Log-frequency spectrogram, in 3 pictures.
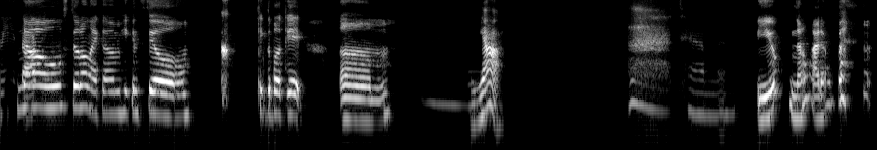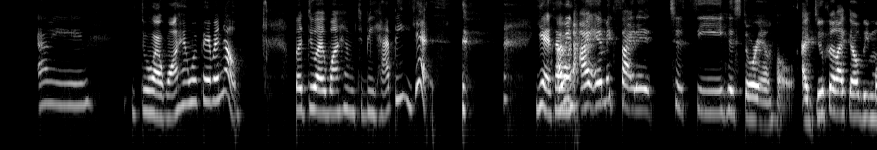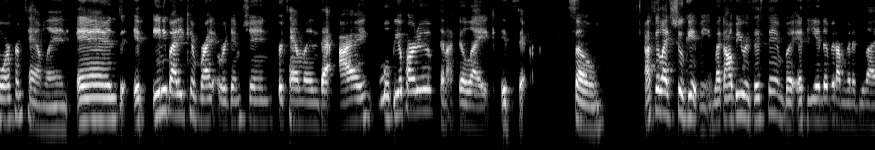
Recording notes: Due to technical difficulties the first half of this episode did not record.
